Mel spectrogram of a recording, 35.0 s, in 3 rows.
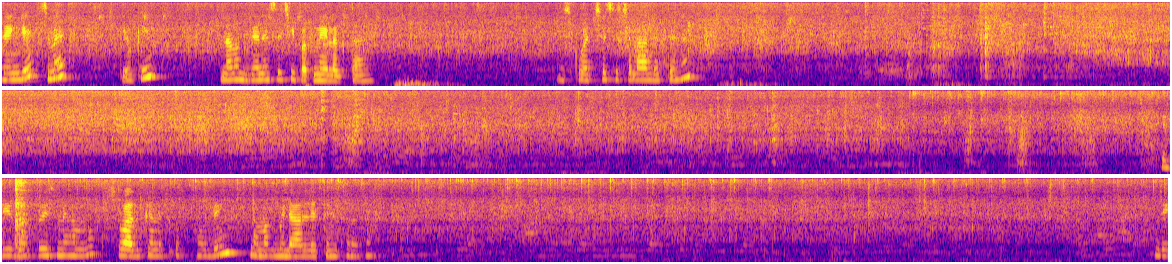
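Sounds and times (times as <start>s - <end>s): noodles sizzling in a pan: 0.0s - 35.0s
metal spatula scraping a pan: 6.2s - 16.8s, 21.2s - 23.8s.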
